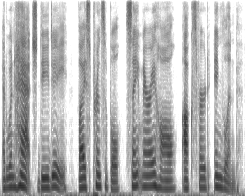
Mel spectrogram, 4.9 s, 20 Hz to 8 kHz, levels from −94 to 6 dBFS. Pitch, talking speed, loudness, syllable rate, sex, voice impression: 150 Hz, 135 wpm, -20 LUFS, 3.9 syllables/s, female, very feminine, middle-aged, slightly thin, tensed, slightly powerful, slightly dark, slightly hard, clear, fluent, slightly raspy, slightly cool, intellectual, slightly refreshing, slightly sincere, calm, slightly friendly, slightly reassuring, very unique, slightly elegant, wild, slightly sweet, lively, strict, slightly intense, sharp, slightly light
